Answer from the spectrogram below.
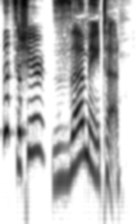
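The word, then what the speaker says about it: Sasheer Zamata: I said her name wrong, too. – I was like, that's a different pronunciation it than is. I've heard. – Sashir Zameta. – Perfect. – Not Zameta.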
